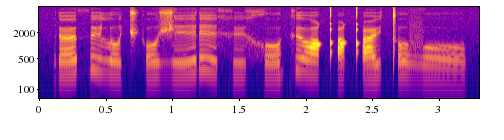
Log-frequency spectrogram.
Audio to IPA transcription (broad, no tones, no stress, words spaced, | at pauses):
ɾœθylot͡ʃʼo ʒɪːɾɪːxy xokʲɔːqʼɪ qʼytʼo voː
